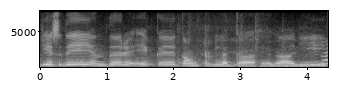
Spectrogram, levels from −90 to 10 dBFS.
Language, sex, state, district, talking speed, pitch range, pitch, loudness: Punjabi, male, Punjab, Kapurthala, 110 wpm, 185-210 Hz, 200 Hz, -14 LUFS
